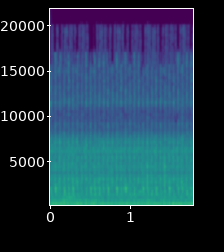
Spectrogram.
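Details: Nissan Urvan TD27 diesel, former school service van, after replacing the crushed engine and transmission supports that caused vibration and underside striking: steady even clatter at idle, no thumps or shaking; idling smoothly.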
